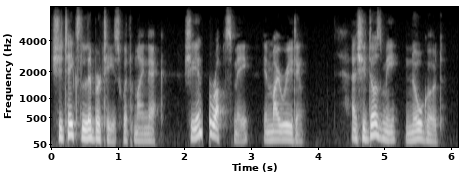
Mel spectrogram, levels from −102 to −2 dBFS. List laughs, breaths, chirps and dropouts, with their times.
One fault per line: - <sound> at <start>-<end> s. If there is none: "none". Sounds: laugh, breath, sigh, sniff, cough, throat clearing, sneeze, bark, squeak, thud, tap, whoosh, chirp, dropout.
- dropout at 2.3-2.4 s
